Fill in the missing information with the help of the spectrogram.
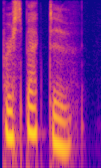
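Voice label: "perspective", English; oxford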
